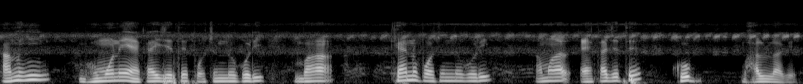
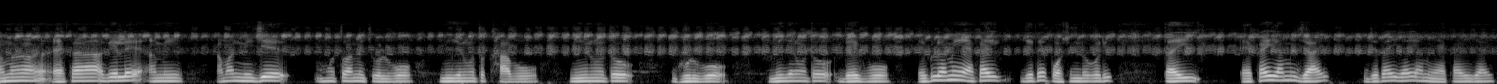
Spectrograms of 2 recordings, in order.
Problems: constant background noise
